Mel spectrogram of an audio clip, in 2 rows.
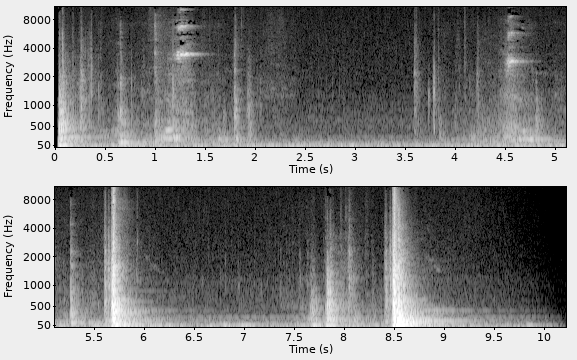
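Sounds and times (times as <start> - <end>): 
GMC Savana truck side door closing: 5.4 - 6.1, 7.7 - 9.0.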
